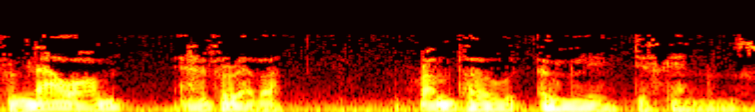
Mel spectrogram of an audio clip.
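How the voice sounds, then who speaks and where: An actor with an English accent playing a crafty, sardonic criminal barrister in a radio drama, by turns narrating and in dialogue. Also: male voice, low voice, unhurried. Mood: quiet, wry. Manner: dry, sardonic, theatrical. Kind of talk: radio drama acting and first-person narration. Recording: dull, band-limited radio recording, music behind.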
